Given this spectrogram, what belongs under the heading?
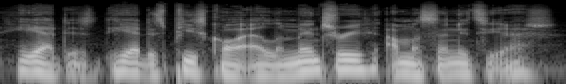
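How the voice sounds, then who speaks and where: A man hosting a casual podcast, talking in a slangy, joking, animated storytelling way. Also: low voice, rapid-fire, dry recording. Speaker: podcast host. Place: warehouse, close dry sound.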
